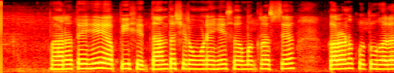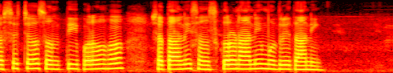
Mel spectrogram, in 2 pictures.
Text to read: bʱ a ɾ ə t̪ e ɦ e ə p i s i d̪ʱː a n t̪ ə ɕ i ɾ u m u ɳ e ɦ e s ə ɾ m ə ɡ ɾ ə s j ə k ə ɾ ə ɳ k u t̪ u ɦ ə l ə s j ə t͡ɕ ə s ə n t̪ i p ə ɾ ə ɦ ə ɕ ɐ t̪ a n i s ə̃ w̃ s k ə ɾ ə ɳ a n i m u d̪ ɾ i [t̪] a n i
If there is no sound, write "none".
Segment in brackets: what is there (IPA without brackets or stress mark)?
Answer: t̪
